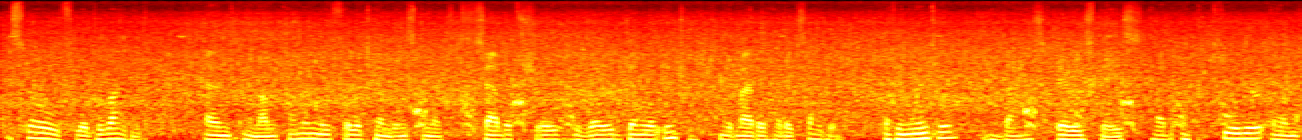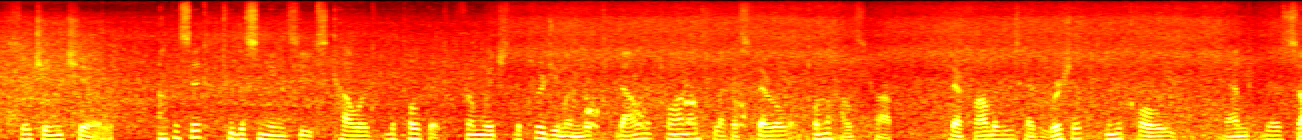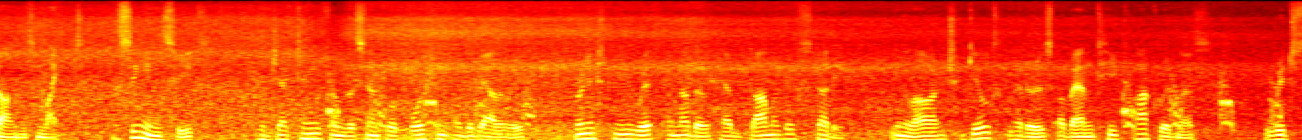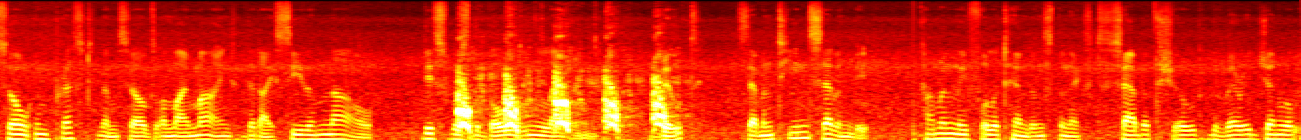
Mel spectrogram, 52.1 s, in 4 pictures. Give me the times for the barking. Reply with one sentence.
You can hear the barking from 4.1 to 5.8 s, from 10.2 to 12.3 s, from 18.9 to 20.6 s, from 29.2 to 31.4 s, from 37.2 to 38.9 s and from 43.6 to 45.8 s.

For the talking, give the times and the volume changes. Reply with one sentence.
You can hear the talking from 0.1 to 52.0 s, at a steady volume.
